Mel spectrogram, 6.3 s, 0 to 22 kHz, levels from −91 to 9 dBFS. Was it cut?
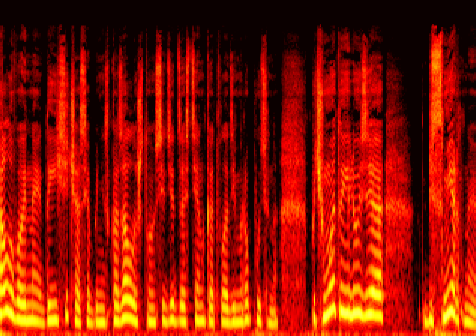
no; 0 cuts

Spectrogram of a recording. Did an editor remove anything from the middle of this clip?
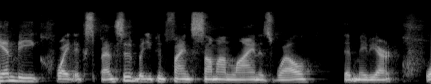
no; 0 cuts

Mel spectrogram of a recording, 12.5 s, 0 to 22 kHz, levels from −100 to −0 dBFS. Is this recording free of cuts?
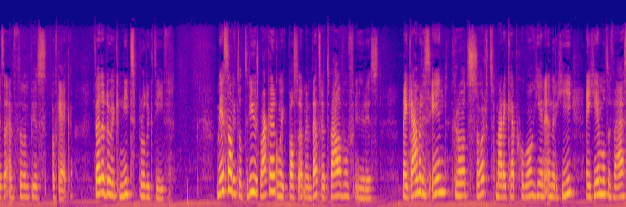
no; 6 cuts; at 1.1 s, 4.6 s, 5.2 s, 5.5 s, 6.4 s, 7.1 s

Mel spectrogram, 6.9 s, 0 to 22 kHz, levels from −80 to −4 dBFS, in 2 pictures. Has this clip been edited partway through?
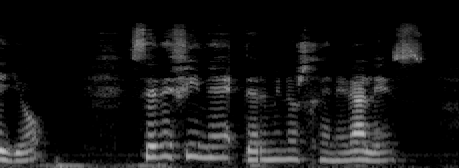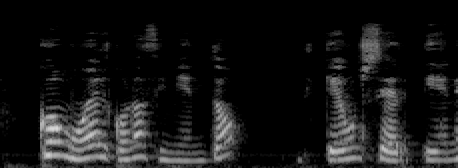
yes; 1 cut; at 1.8 s

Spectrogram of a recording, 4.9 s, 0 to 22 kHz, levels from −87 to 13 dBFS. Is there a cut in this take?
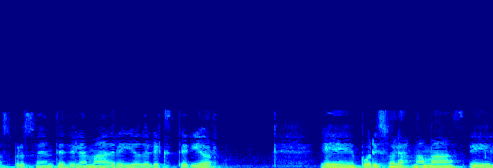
no; 0 cuts

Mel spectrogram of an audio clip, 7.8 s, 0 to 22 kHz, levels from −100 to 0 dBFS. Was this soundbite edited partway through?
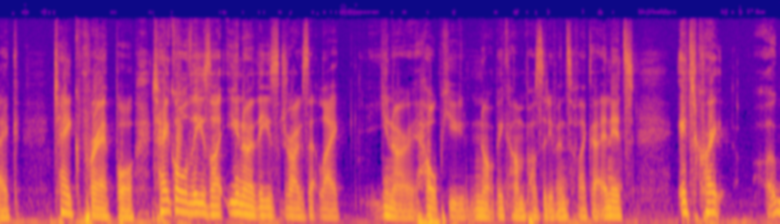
yes; 1 cut; at 2.8 s

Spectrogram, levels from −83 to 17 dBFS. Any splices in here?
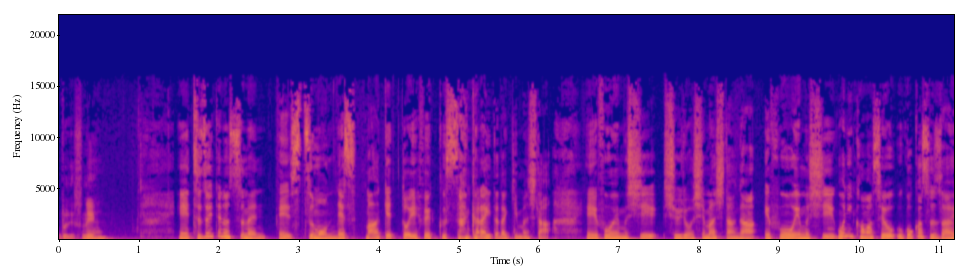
yes; 1 cut; at 1.4 s

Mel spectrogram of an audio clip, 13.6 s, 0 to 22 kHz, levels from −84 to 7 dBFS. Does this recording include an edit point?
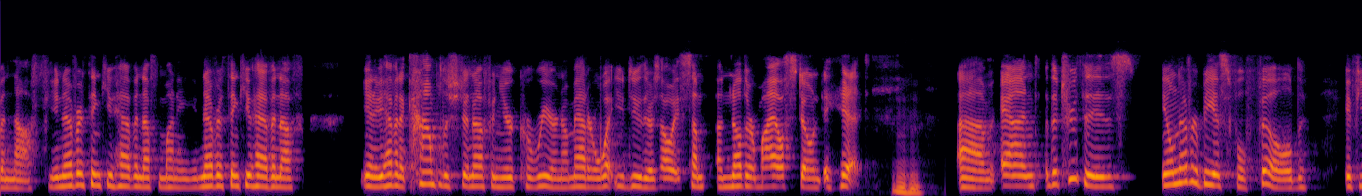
no; 0 cuts

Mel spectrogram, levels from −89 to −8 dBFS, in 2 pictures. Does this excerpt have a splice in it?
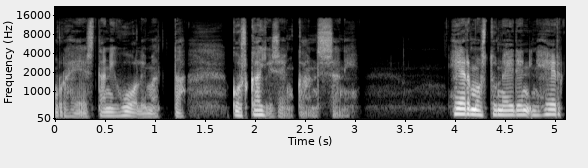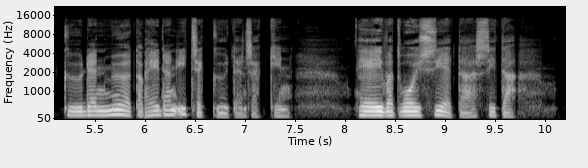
yes; 3 cuts; at 2.1 s, 4.8 s, 6.0 s

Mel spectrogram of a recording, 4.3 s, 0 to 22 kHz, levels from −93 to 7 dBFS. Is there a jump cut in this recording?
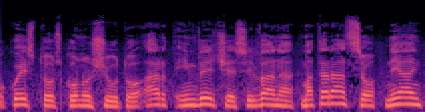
yes; 1 cut; at 1.7 s

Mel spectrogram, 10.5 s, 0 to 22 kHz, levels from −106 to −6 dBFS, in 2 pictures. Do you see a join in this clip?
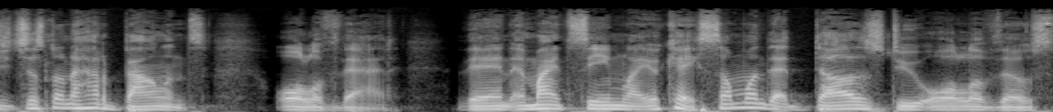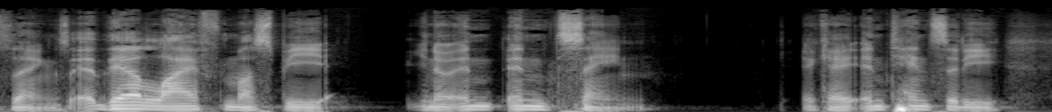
no; 0 cuts

